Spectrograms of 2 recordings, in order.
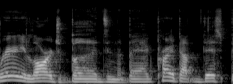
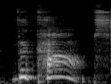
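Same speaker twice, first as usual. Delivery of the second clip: excited, very high-pitched sudden blurt; 3 dB louder than usual. Retelling Carl's answer to Louis's question, imitating Carl's high-pitched voice. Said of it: "he talks in a high-pitched voice".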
